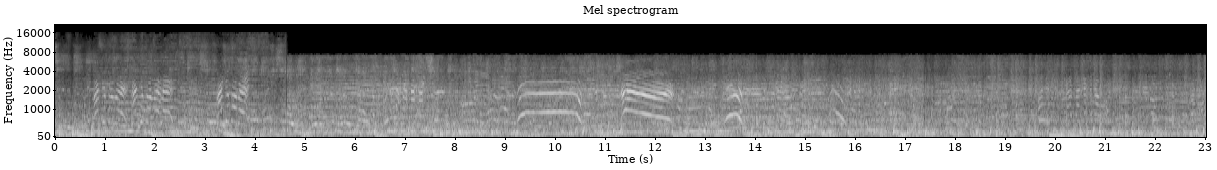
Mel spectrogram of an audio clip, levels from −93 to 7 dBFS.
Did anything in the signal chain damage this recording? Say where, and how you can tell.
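Yes. At 4.61 s a 20 ms gap appears, and from there to the end nothing passes above 7 kHz, with a faint new noise floor at unchanged level. That is likely an input switched to a poorer device at the driver stage, narrowing the band.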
